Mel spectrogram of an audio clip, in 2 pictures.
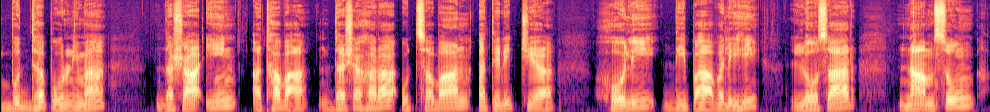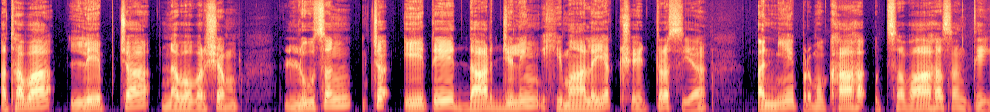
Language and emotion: Sanskrit, neutral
